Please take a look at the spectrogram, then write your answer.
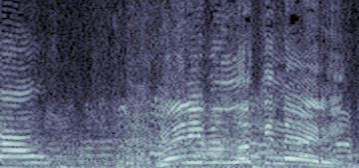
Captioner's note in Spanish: riendo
